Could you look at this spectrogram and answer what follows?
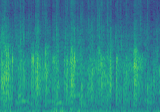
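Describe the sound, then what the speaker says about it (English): A crowd claps warmly for a cooking-over-fire demonstration at the St Ives Food Festival, even, dense applause filling the whole stretch with faint background voices. "Big round of applause please."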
